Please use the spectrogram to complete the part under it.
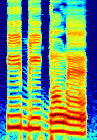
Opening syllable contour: high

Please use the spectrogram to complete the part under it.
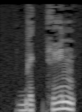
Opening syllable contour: low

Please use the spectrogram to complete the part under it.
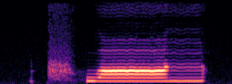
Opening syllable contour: high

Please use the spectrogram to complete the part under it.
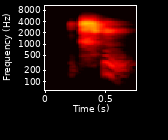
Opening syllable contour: falling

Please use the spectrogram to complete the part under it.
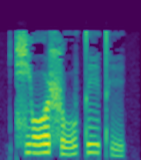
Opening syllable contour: high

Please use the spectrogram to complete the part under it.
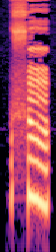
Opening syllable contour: falling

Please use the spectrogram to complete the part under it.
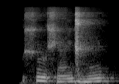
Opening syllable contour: falling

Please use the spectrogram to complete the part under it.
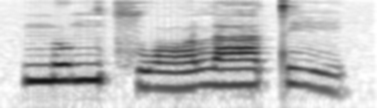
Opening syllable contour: high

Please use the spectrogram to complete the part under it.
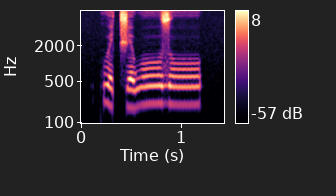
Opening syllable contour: falling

